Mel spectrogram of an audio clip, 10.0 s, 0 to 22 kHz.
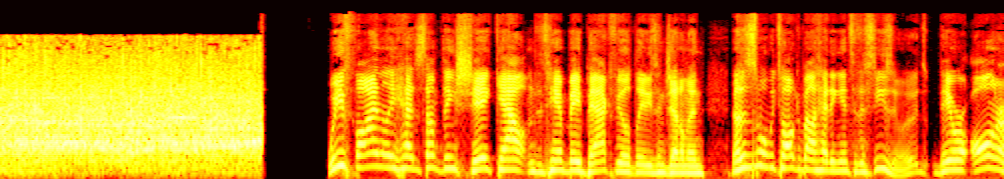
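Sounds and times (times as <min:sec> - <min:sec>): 
loud crowd applause and cheering: 0:00.0 - 0:02.7
speech: 0:03.3 - 0:10.0.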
